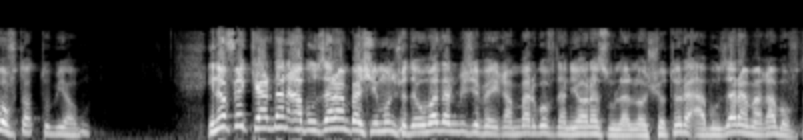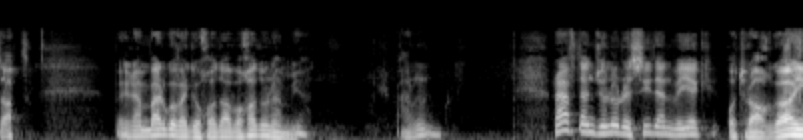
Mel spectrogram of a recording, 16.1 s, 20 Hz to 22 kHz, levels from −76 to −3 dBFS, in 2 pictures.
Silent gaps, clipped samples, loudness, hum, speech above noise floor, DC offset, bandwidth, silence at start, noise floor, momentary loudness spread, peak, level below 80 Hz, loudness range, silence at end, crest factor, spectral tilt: none; under 0.1%; -14 LUFS; none; 44 dB; under 0.1%; 11 kHz; 0 s; -59 dBFS; 20 LU; 0 dBFS; -46 dBFS; 16 LU; 0 s; 16 dB; -3.5 dB/octave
